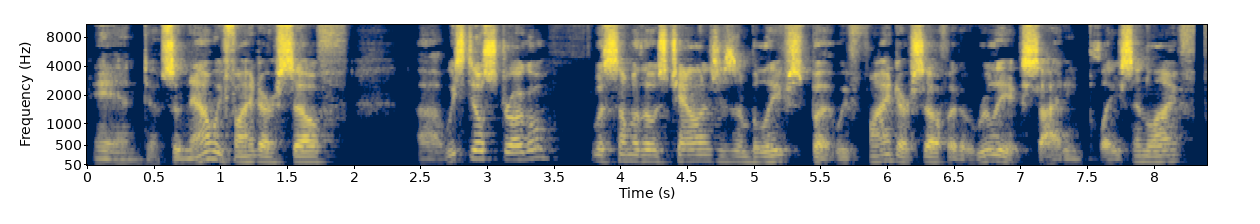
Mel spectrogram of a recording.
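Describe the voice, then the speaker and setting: A man in his fifties, a podcast guest telling his life story earnestly, halting with fillers. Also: mid-range voice, very animated. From United States. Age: 50s. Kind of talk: reflective personal storytelling.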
